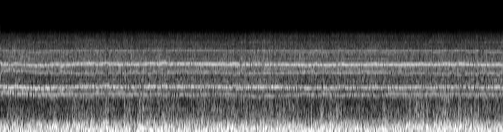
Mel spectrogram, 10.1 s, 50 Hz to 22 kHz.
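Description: DJI Avata FPV drone with Axis C175 motors in flight, its motors and propellers giving a loud, steady high whine that holds almost the same pitch, over a low rumble of wind.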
